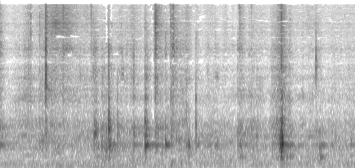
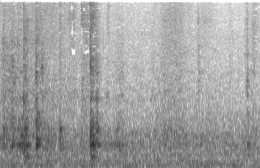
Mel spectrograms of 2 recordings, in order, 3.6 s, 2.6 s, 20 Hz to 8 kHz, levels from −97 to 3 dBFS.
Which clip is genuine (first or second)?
second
